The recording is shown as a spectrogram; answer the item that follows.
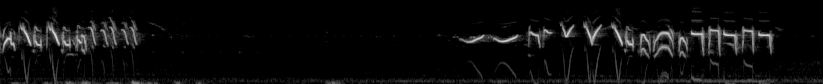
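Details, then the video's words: Song of the Tropeiro seedeater, a vulnerable seed-eating bird: a quick burst of high zigzag chirps, a silent gap, then wavering whistles leading into a long rapid twittering phrase. "Canto da Patativa Tropeira Sporophila Beltoni"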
